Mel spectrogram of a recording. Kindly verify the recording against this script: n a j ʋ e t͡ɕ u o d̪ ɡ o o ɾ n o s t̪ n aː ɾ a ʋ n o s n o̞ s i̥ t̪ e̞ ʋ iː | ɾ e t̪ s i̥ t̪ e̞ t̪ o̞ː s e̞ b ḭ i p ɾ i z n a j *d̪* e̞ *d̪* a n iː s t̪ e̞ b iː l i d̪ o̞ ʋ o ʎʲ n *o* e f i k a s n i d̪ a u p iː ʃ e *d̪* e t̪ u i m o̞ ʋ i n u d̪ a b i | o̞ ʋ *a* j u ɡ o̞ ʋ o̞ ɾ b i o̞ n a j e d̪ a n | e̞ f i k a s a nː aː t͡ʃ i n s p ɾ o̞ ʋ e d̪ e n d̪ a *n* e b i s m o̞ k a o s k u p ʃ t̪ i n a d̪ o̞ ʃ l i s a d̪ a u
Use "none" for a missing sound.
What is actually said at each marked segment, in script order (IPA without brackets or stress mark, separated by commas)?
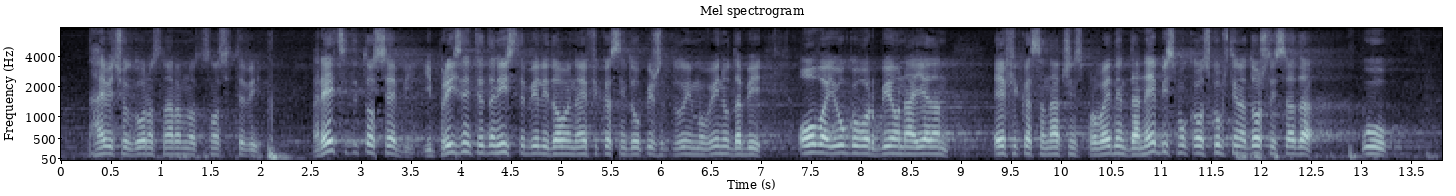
t̪, d̪, o, t̪, a, n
